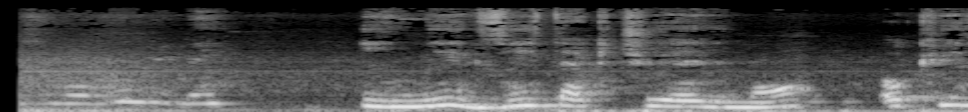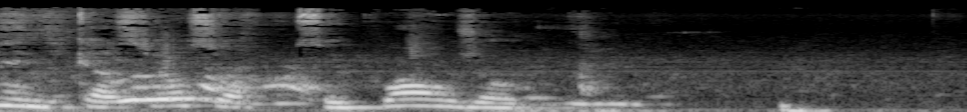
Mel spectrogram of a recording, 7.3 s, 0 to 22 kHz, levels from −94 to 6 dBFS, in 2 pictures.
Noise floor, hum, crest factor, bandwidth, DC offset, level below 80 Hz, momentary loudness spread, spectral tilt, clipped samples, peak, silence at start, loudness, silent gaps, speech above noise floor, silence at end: -45 dBFS; none; 12 dB; 16.5 kHz; under 0.1%; -30 dBFS; 15 LU; -7 dB/octave; under 0.1%; -2 dBFS; 0.05 s; -13 LUFS; none; 33 dB; 0.5 s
